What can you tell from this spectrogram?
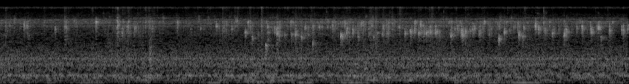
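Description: Bottle-gourd (lauki) pakoras frying in hot oil in a steel kadai: a steady sizzle with many small crackles.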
